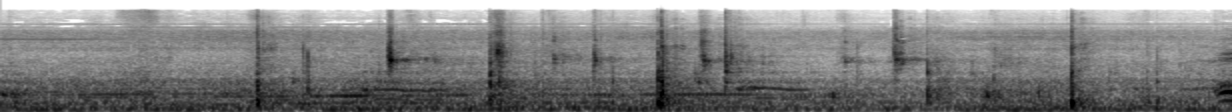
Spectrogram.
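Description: Tennis shoes squeak on a hard court.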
